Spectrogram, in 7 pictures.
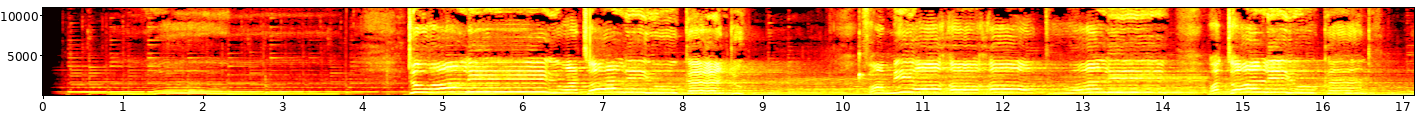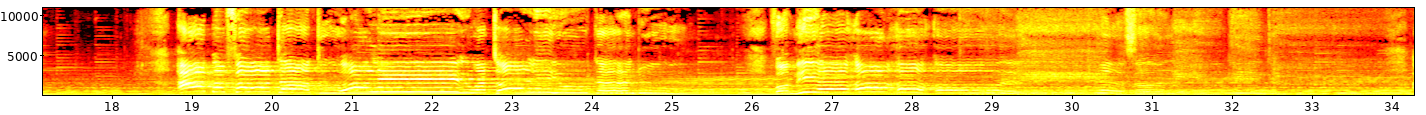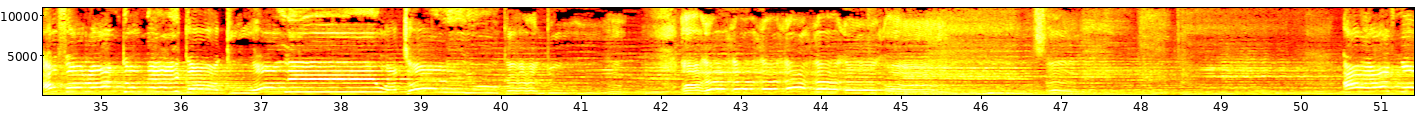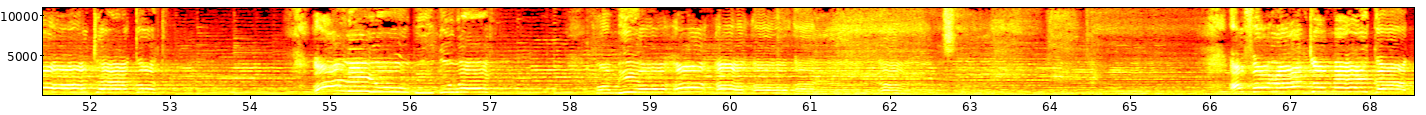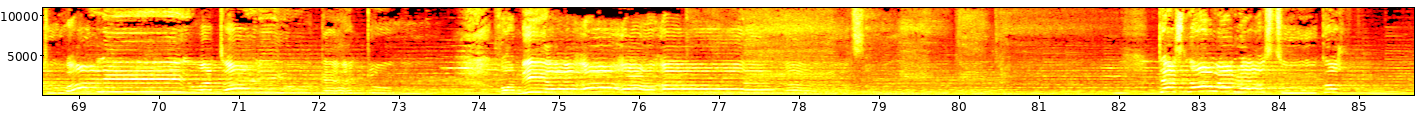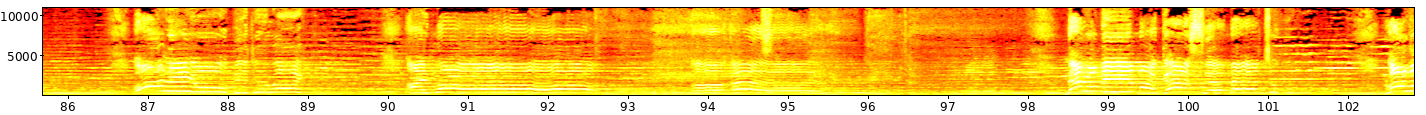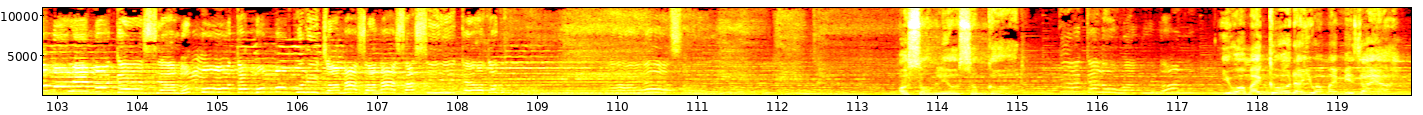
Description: heartwarming song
